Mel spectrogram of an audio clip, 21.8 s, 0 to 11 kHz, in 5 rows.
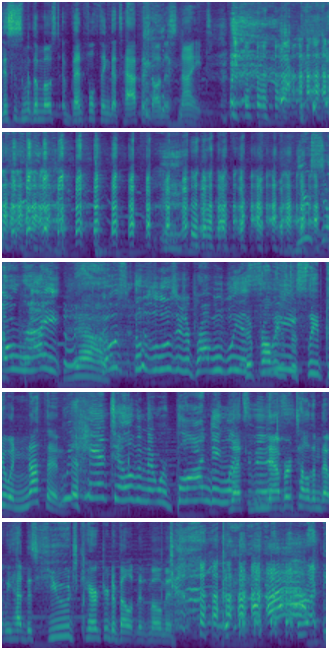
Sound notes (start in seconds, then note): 3.0 everyone laughs; 19.8 everyone laughs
